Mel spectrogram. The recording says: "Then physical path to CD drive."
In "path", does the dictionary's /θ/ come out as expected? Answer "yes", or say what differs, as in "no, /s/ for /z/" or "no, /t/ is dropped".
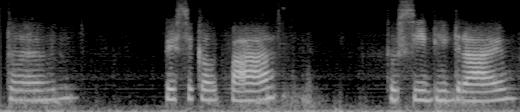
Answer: no, /s/ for /θ/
